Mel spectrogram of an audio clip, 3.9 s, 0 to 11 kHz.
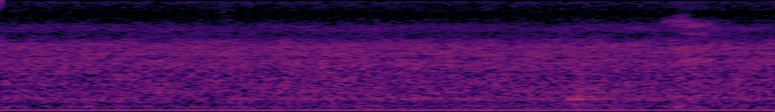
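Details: Nutone Proline PFC-48 48-inch commercial/industrial ceiling fan on high, tested with capacitor rig: quiet, steady low hum with soft rush of air, no ticking or wobble; running smoothly, measured about 8410 airflow.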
